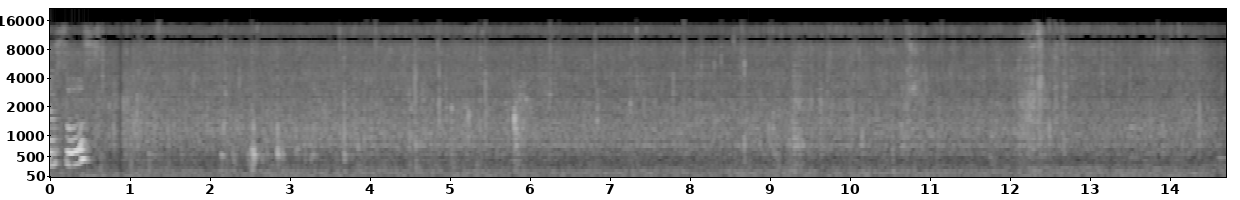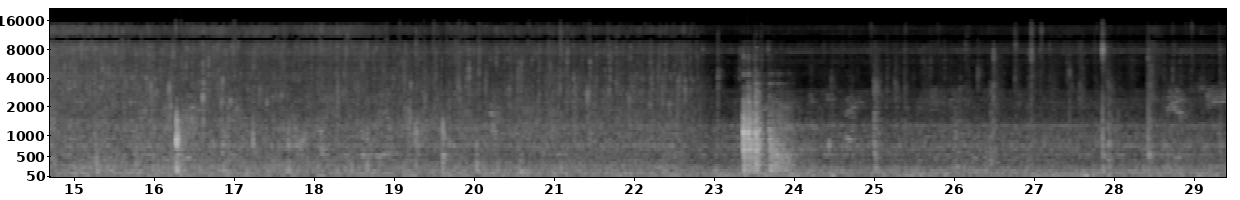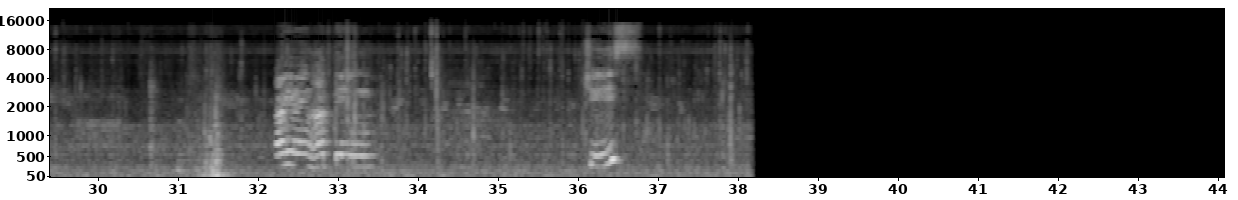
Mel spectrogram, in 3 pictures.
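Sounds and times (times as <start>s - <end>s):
food sizzling in a frying pan: 0.0s - 23.6s.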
